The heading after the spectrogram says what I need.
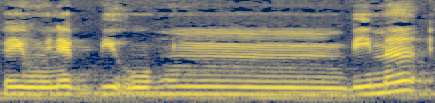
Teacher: إتمام حركات الضم في الهمزة والهاء. فينبئهم بما، الميم مع الباء، هنا إخفاء شفوي، الميم مع الباء إخفاء شفويا.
